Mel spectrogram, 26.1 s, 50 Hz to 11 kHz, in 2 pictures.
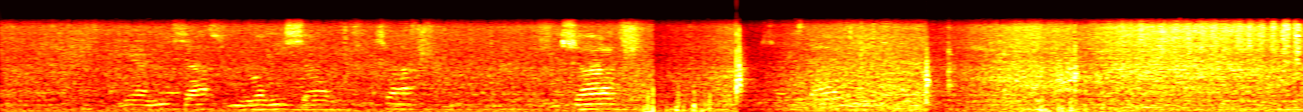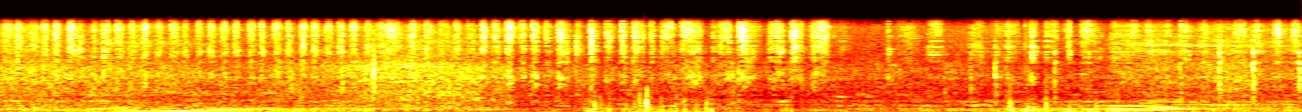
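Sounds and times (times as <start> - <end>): sandpaper rubbing on metal: 11.2 - 26.0.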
